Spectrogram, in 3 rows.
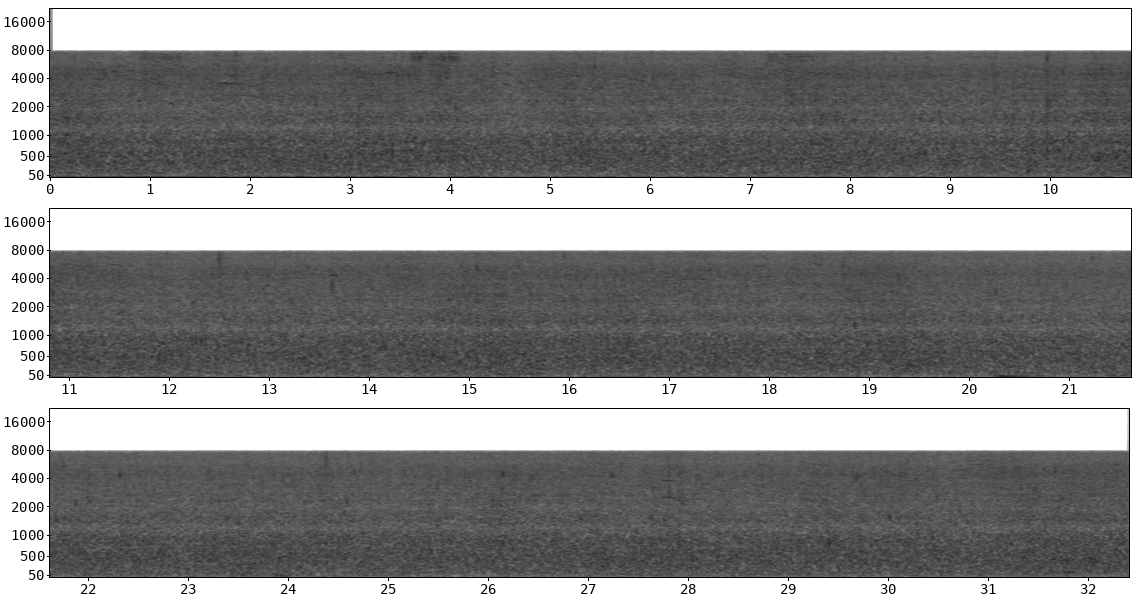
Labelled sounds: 0.9	1.3	Pacific white-sided dolphin, 6.3 to 7.3 kHz
3.6	4.1	Pacific white-sided dolphin, 5.4 to 6.9 kHz
7.4	7.7	Pacific white-sided dolphin, 6.7 to 6.9 kHz

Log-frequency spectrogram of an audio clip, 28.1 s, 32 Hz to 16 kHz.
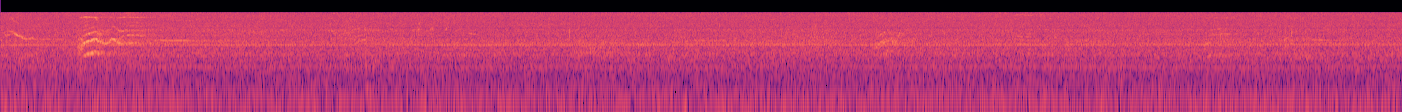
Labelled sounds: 0.0	4.0	killer whale, Bigg's (transient), Gulf of Alaska transient, 0.53 to 6.3 kHz
6.4	7.5	killer whale, Bigg's (transient), Gulf of Alaska transient, 1.6 to 3.0 kHz

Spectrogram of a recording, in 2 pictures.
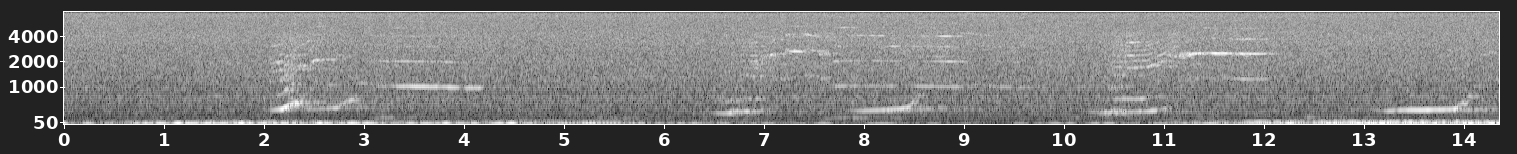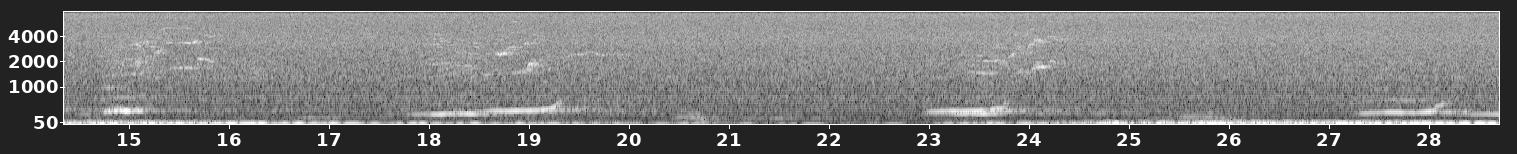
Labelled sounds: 2.5	2.8	humpback whale, 2.0 to 2.3 kHz
3.1	4.0	humpback whale, 0.93 to 2.1 kHz
7.0	8.0	humpback whale, 0.96 to 2.9 kHz
8.7	9.3	humpback whale, 2.0 to 4.4 kHz
10.6	12.0	humpback whale, 1.2 to 3.8 kHz
15.4	15.8	humpback whale, 1.6 to 3.6 kHz
18.0	19.2	humpback whale, 1.4 to 3.1 kHz
23.4	24.3	humpback whale, 1.4 to 2.1 kHz

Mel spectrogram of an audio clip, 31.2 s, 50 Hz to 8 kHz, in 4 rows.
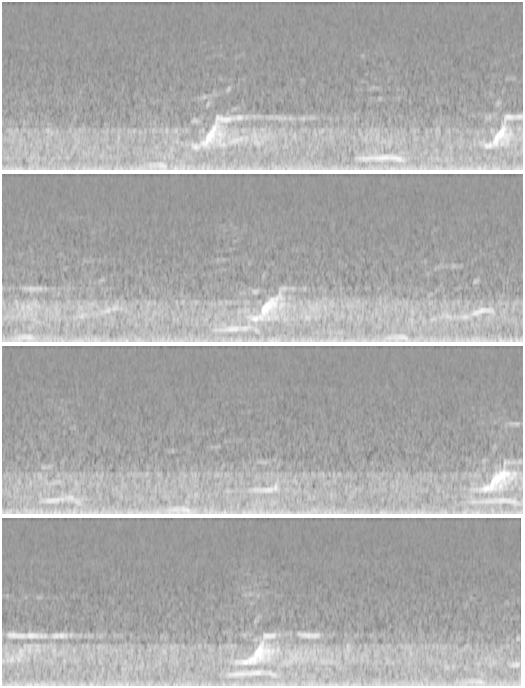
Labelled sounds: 3.0	3.7	humpback whale, 0.80 to 1.6 kHz
7.5	7.9	humpback whale, 0.80 to 1.1 kHz
11.8	12.3	humpback whale, 0.80 to 1.1 kHz
14.5	14.8	humpback whale, 1.4 to 1.5 kHz
23.0	24.0	humpback whale, 0.80 to 2.0 kHz
27.3	28.3	humpback whale, 0.80 to 1.0 kHz

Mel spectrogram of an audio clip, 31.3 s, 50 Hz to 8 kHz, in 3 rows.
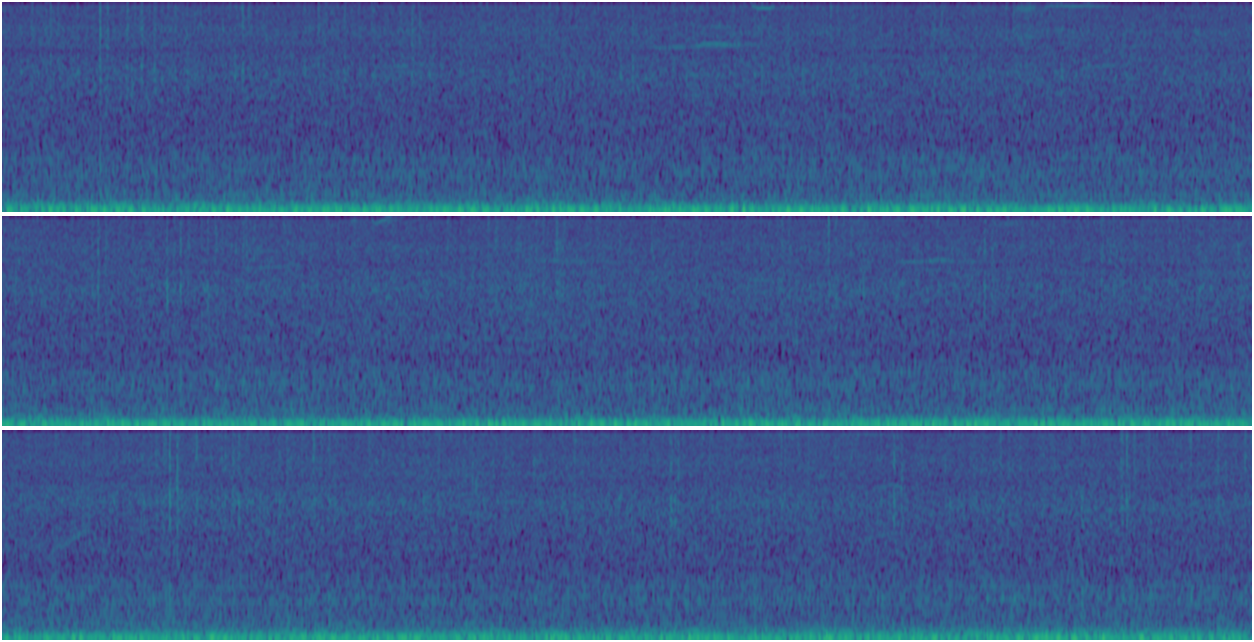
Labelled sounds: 5.5	6.2	killer whale, 4.1 to 4.6 kHz
8.4	9.2	killer whale, 6.4 to 8.0 kHz

